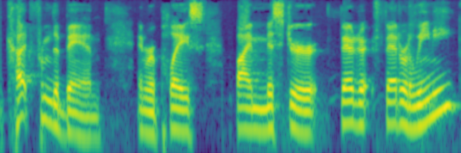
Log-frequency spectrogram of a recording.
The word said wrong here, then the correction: Fridianelli: Fridianelli is how I pronounce it.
